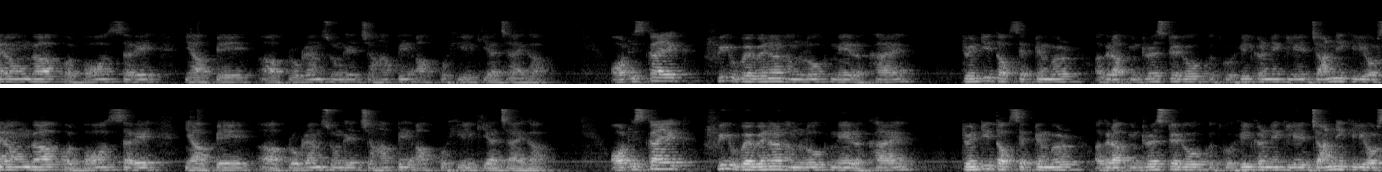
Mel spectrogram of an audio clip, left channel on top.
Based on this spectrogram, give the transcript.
रहूँगा और बहुत सारे यहाँ पे प्रोग्राम्स होंगे जहाँ पे आपको हील किया जाएगा। और इसका एक फ्री वेबिनार हम लोग ने रखा है 20 सितंबर। अगर आप इंटरेस्टेड हो खुद को हील करने के लिए, जानने के लिए और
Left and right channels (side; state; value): left; quieter; 6.4 dB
